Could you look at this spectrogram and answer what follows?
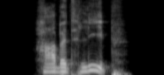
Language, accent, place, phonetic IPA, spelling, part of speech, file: German, Germany, Berlin, [ˌhaːbət ˈliːp], habet lieb, verb, De-habet lieb.ogg
- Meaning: second-person plural subjunctive I of lieb haben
